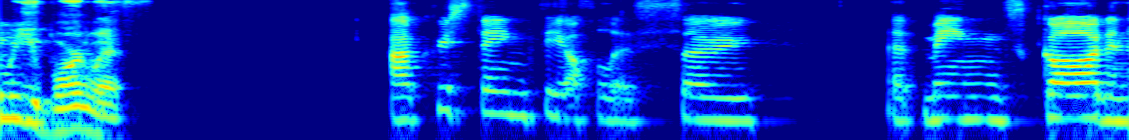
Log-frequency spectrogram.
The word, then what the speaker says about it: Theophilus: Theophilus. Theophilus.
